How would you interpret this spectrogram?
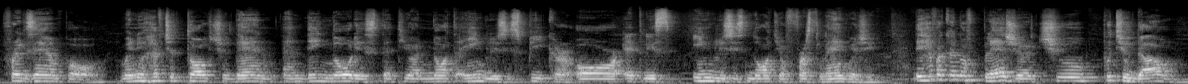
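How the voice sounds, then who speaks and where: A man's voice: medium pitch, a little slow, darkish tone, echoey room. Brazilian-accented man, earnest vlog talk. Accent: Brazilian Portuguese. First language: Portuguese. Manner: earnest and heartfelt, slightly non-native phrasing. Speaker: vlogger. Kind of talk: personal vlog monologue.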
